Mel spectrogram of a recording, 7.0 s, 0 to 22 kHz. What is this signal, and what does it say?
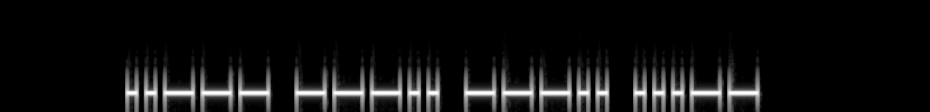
Morse code, heard as a keyed tone, about 17 wpm, 700 Hz. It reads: 2883
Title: Common Cut Numbers - 4-Digit 17wpm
